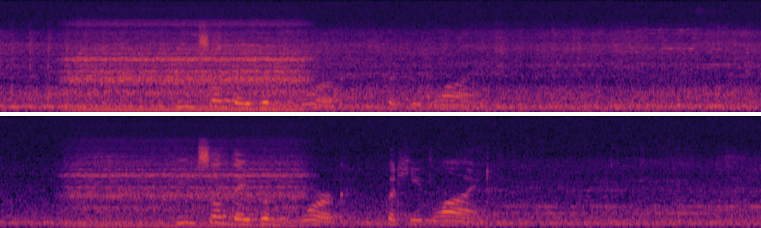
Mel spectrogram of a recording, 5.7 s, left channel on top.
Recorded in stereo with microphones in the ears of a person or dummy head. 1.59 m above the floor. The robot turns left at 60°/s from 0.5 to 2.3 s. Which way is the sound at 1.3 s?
5° left.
